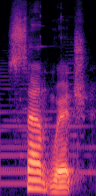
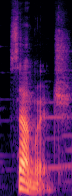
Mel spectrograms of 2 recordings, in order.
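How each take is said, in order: First: The middle is said with a clear n sound. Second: The middle is said with an m sound.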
